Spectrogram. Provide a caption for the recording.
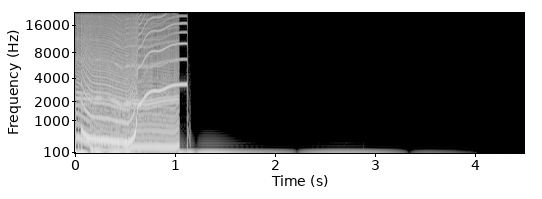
Sound effects > Electronic / Design
Optical Theremin 6 Osc dry-089
Alien, Analog, Bass, Digital, DIY, Dub, Electro, Electronic, Experimental, FX, Glitch, Glitchy, Handmadeelectronic, Infiltrator, Instrument, Noise, noisey, Optical, Otherworldly, Robot, Robotic, Sci-fi, Scifi, SFX, Spacey, Sweep, Synth, Theremin, Theremins, Trippy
